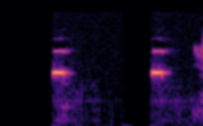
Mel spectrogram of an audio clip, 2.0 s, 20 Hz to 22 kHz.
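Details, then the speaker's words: Kaon HDREC VM9130 satellite decoder with reboot fault, multimeter in diode mode on component L1: two short clean beeps then a faint click; all pins read a diode drop, no short or low resistance, component good. "Pero este componente está en buen estado. No nos está presentando un corto o una resistencia baja."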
